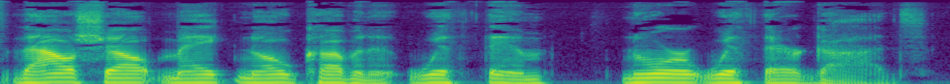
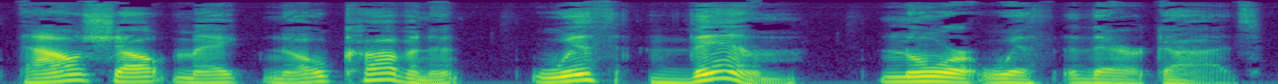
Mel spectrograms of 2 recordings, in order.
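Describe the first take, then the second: First: The verse is read at a fast pace. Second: The verse is read at a slow pace. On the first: "I read that rather rapidly" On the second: "now let's read it slowly"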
